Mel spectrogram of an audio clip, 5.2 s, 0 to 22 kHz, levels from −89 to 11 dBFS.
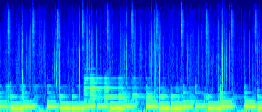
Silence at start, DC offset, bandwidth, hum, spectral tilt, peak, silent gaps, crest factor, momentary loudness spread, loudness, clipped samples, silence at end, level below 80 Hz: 0 s; under 0.1%; 20 kHz; none; -6.5 dB/octave; -18 dBFS; none; 18 dB; 6 LU; -37 LUFS; under 0.1%; 0 s; -54 dBFS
